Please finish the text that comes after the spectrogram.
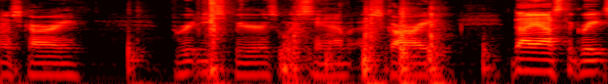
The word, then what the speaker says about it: Asghari: Asghari. Sam Asghari. Sam Asghari with Britney Spears, or Britney Spears with Sam Asghari. Britney Spears with Sam Asghari. Britney Spears with Sam Asghari.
